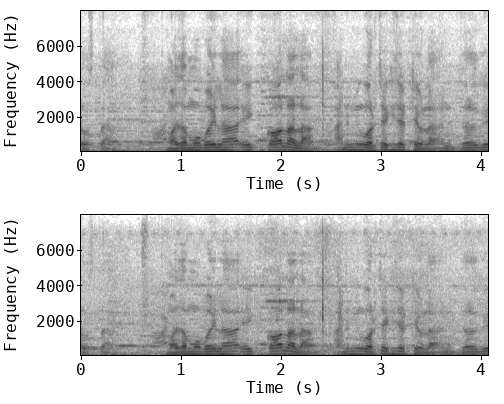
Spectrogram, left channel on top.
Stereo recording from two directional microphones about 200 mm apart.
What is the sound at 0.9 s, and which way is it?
A man's voice, 15° left (ahead or behind).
